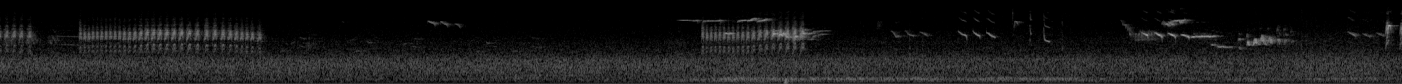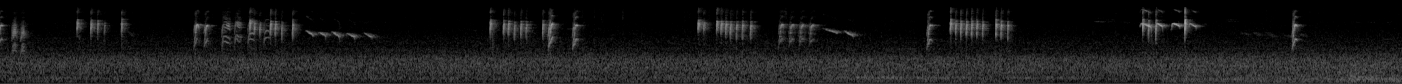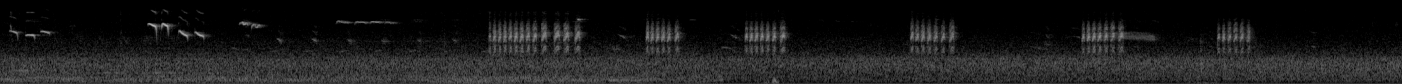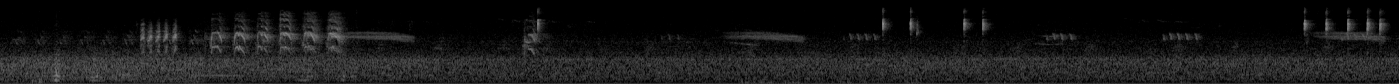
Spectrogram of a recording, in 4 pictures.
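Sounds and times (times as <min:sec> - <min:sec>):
songbird chirping and trilling: 0:00.0 - 0:05.5, 0:06.7 - 0:17.9, 0:18.9 - 0:20.0, 0:20.9 - 0:24.3, 0:24.9 - 0:27.2, 0:27.9 - 0:36.0, 0:37.1 - 0:37.7, 0:38.4 - 0:41.3, 0:42.1 - 0:56.0.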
